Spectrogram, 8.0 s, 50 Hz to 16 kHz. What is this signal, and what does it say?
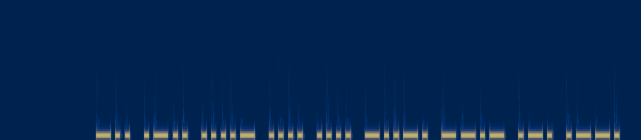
Morse code, heard as a keyed tone, about 20 wpm, 700 Hz. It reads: DL4HH/QRP
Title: Difficult Call Signs 20wpm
